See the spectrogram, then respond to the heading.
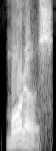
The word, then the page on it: morose: American English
